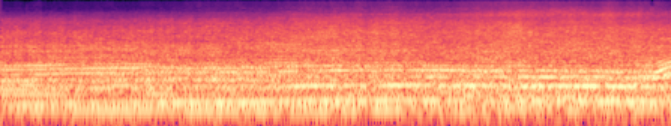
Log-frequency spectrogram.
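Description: Junior Sedan race cars roaring around a track, a loud sustained engine drone with rising pitch as cars accelerate and pass, plus a brief tire squeal near the end.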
